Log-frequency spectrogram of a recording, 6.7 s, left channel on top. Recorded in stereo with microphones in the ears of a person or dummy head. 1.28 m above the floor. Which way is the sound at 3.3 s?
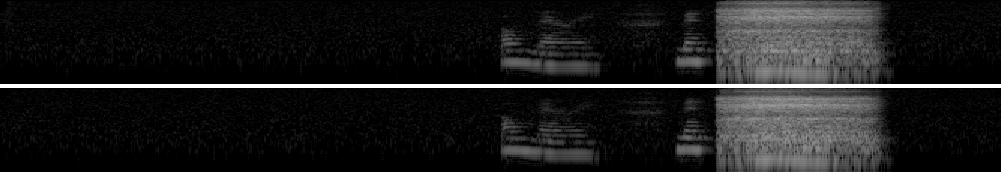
Centre (ahead or behind).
